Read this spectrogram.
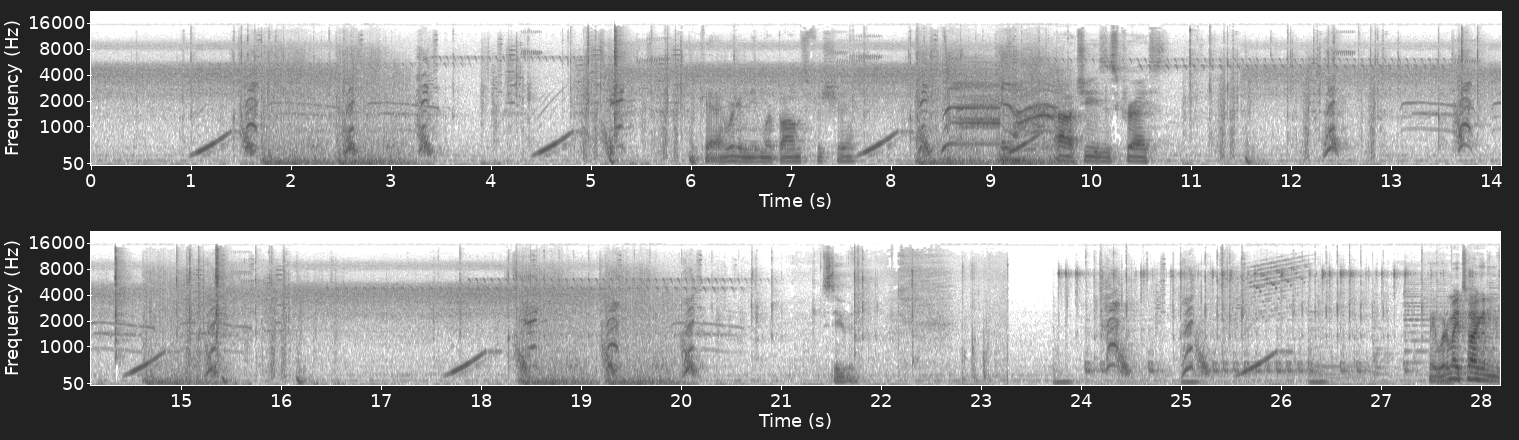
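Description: Video game sound effects chime, whoosh and rumble.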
